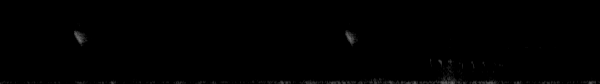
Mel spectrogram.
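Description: A bird gives two short, sharp whistled calls that fall quickly in pitch, about three seconds apart. A brief rustle follows the second call.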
